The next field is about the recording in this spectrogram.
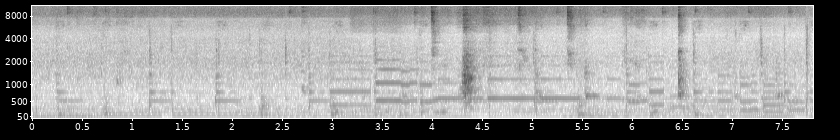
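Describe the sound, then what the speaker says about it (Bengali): Masala sizzling in a pan with cashew-raisin paste and sour yogurt added, a steady close frying hiss with scraping stirs and occasional clanks throughout. "মশলাটা তেল ছেড়ে গেছে এবার ওর মধ্যে কাজু কিশমিশ বাটা দিয়ে দিলাম এবার মধ্যে টক দইও দিয়ে দিলাম"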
